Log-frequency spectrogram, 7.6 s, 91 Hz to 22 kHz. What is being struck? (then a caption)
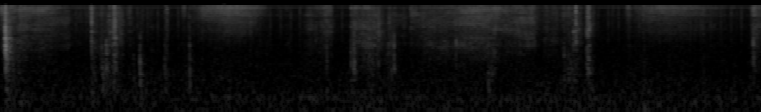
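Glossy paper magazine pages. Thin glossy pages of a large open Vogue magazine from July 2013, lying flat on dark fabric, are turned and rubbed flat by fingertips with long painted nails. Soft, bright, airy paper swishes alternate with short crisp ticks and crinkles from the page edges, all at a quiet level with little low end.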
